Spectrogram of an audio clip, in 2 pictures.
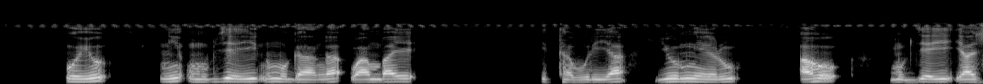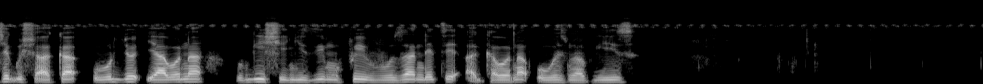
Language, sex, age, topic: Kinyarwanda, male, 18-24, finance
